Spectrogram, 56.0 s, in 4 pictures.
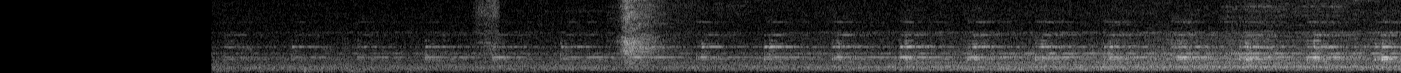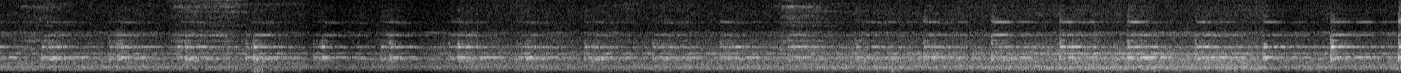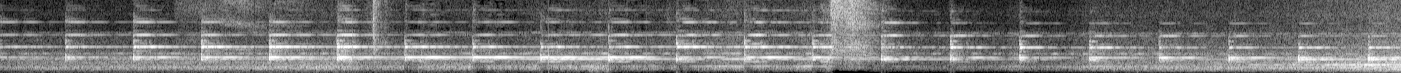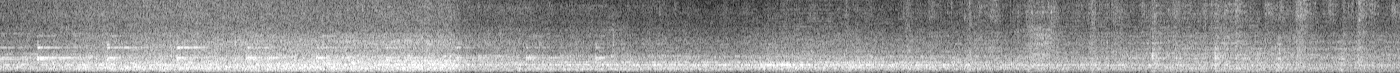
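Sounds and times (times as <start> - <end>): bell ringing: 22.5 - 48.4.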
